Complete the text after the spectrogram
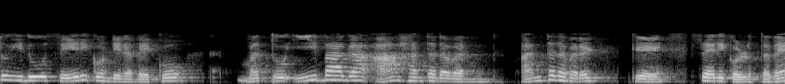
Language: Kannada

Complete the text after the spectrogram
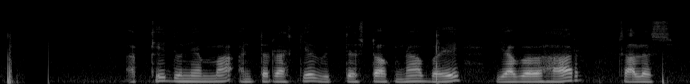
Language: Marathi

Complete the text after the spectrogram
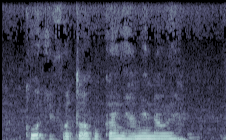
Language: Kinyarwanda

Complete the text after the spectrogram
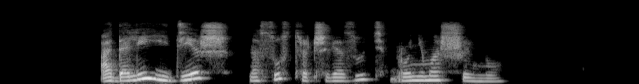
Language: Belarusian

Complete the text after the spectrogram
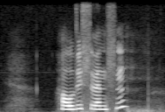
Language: Norwegian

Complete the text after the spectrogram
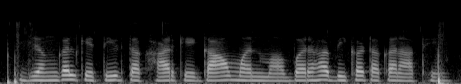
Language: Chhattisgarhi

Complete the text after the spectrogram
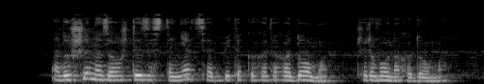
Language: Belarusian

